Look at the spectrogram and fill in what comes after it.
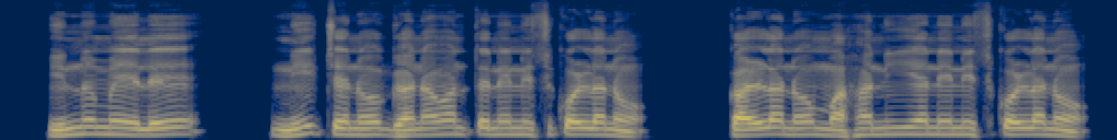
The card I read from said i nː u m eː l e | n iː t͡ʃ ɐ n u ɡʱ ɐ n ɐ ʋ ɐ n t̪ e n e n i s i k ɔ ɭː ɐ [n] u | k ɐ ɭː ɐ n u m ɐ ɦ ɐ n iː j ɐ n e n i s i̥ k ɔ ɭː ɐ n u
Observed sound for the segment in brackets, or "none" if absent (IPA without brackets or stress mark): n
